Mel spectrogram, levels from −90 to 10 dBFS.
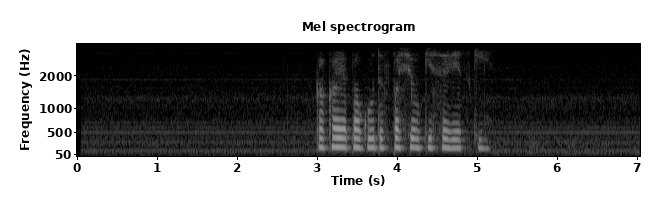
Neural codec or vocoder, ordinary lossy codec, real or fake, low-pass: none; none; real; 3.6 kHz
